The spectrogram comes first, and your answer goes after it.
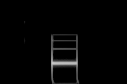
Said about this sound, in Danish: Personen, du har ringet til, svarer ikke. Læg en besked efter tonen, eller prøv igen senere.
